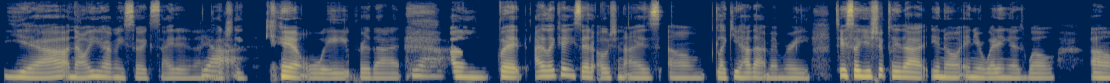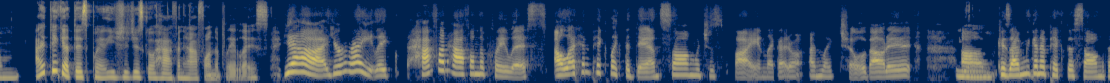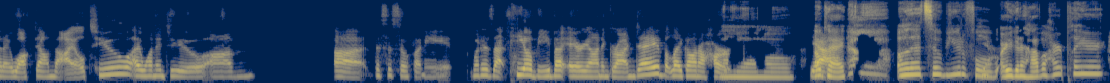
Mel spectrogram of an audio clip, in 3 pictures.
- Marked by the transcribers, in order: stressed: "can't"; tapping; drawn out: "Wow"; gasp
- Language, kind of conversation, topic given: English, unstructured, What is a song that instantly takes you back to a happy time?
- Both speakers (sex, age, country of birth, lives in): female, 35-39, Philippines, United States; female, 35-39, United States, United States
